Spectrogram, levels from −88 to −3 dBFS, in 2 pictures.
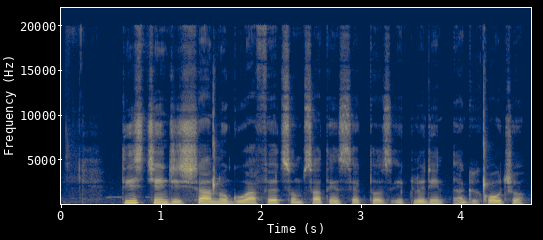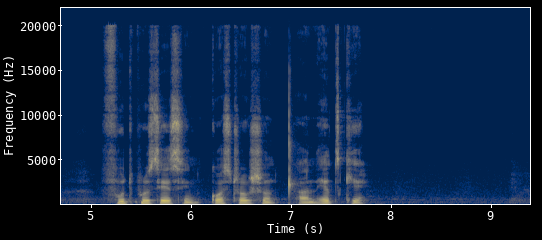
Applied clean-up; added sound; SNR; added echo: none; Finger snapping; 18 dB; none.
